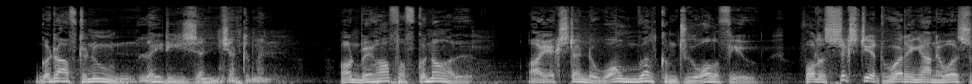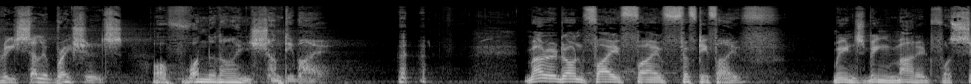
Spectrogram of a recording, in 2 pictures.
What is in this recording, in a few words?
male voice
